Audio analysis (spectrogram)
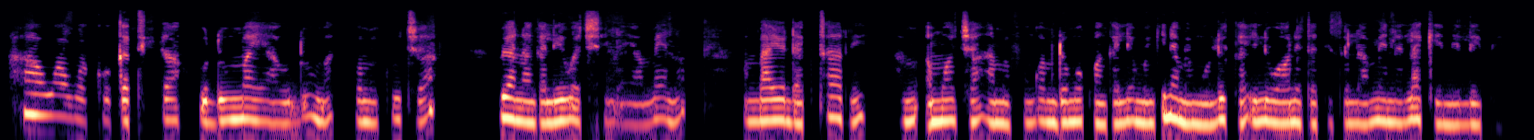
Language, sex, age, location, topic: Swahili, female, 18-24, Nakuru, health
